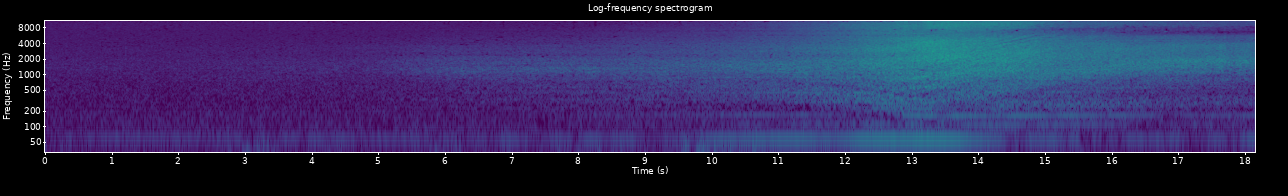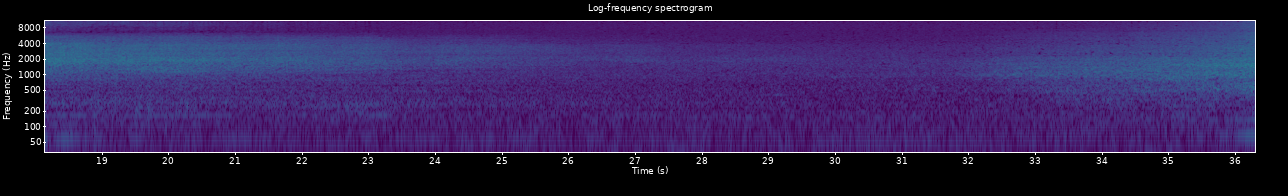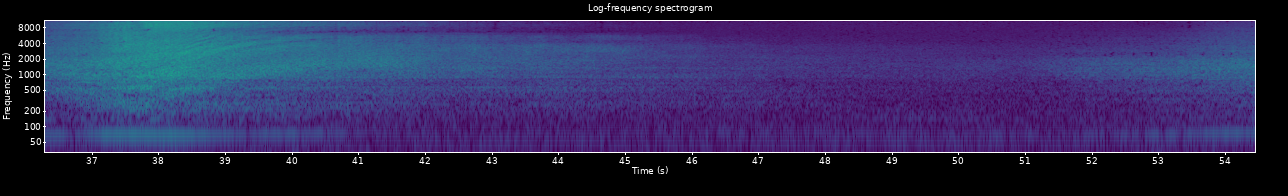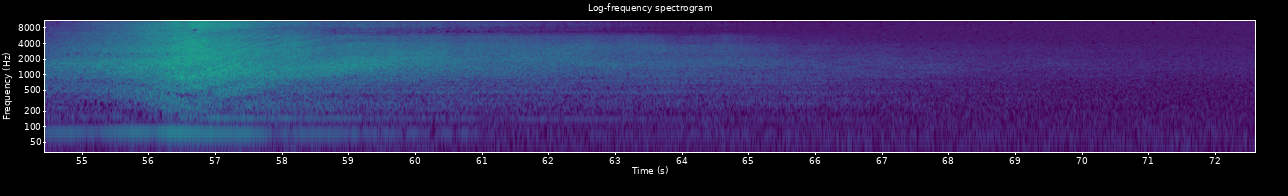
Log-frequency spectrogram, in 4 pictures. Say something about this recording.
Recorder: SONY MD MZ-RH1 (Linear PCM; Rec level: manual 16)
Mic: SONY ECM CS10 (Phantom powered; Position: Next to street)
Three separate cars passing on the nearby wet (and cold) street
car, street, field-recording, passing-by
